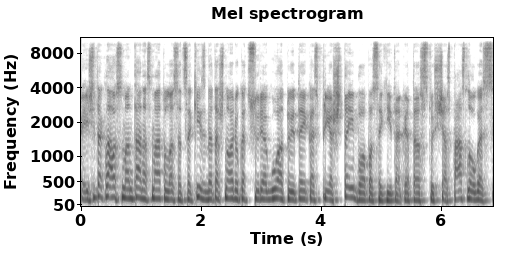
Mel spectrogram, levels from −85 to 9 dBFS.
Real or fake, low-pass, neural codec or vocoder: fake; 9.9 kHz; vocoder, 44.1 kHz, 128 mel bands, Pupu-Vocoder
